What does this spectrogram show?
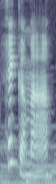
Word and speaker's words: jicama: Although this one is a trick again, it's pronounced jicama.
